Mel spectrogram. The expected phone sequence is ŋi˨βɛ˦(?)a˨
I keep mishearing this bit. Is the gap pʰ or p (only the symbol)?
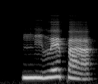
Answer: p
